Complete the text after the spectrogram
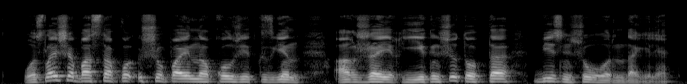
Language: Kazakh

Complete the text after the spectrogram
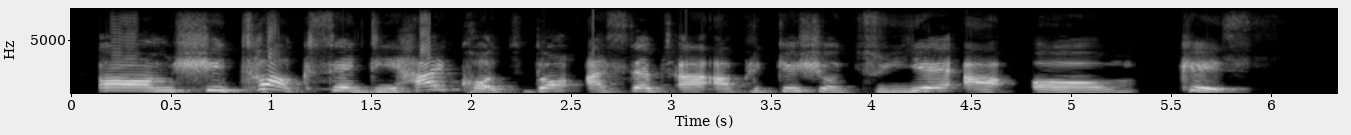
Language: Nigerian Pidgin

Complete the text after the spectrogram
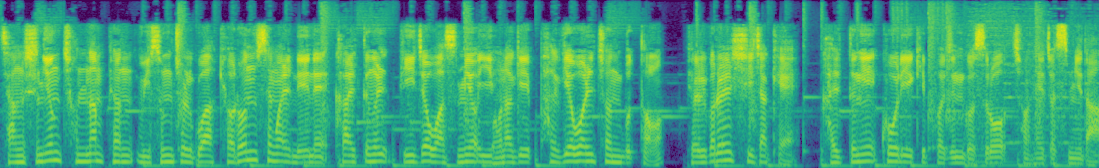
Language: Korean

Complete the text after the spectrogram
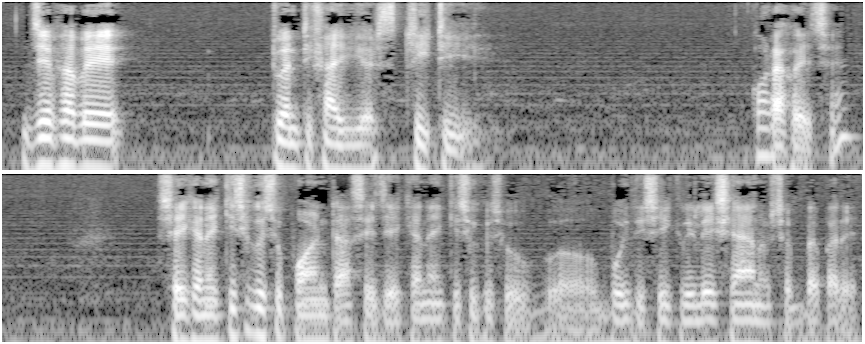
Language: Bangla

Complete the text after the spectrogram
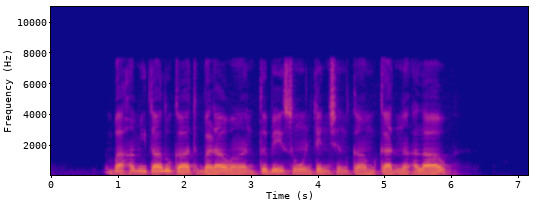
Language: Kashmiri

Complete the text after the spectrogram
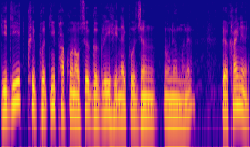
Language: Bodo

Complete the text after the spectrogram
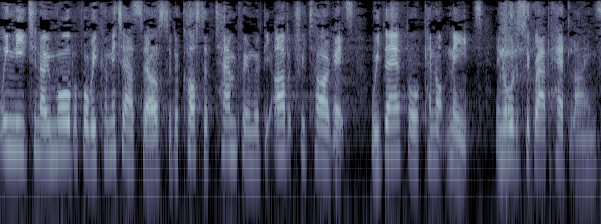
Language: English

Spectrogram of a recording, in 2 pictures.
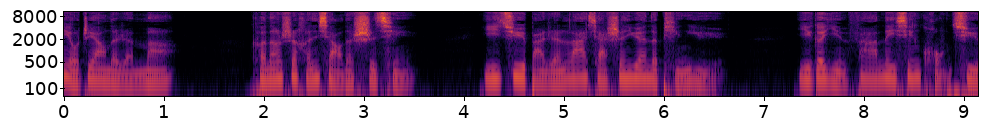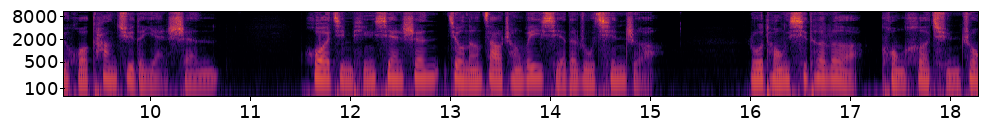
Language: Chinese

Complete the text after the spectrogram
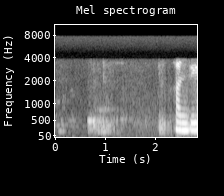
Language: Punjabi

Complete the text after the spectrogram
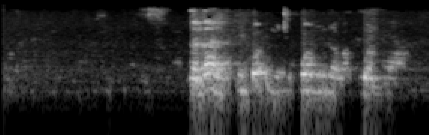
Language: Swahili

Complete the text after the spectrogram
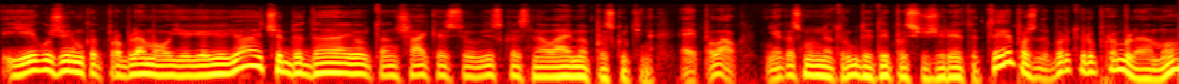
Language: Lithuanian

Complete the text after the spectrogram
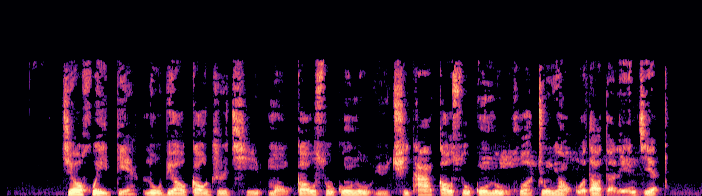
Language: Chinese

